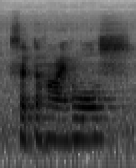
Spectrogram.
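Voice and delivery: usual speaking voice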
